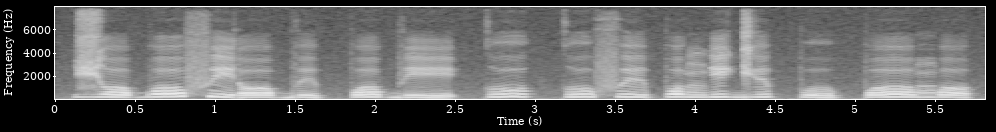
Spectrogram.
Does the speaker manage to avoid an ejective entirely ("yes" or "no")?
yes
